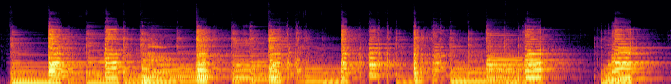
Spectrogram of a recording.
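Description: Electric guitar playing a run of chords and picked notes through the Helix's Hot Springs spring reverb, drenched in a bright, bouncy reverb that lingers after each strike.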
